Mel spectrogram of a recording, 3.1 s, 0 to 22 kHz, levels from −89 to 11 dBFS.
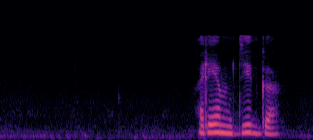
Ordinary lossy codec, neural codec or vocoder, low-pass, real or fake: none; codec, 16 kHz, 2 kbps, X-Codec, HuBERT features, trained on LibriSpeech; none; fake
